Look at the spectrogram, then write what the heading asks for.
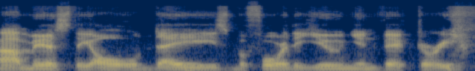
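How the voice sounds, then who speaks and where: A man speaks at a fairly slow pace in a put-on character voice with a Southern accent. His pitch is very deep and low. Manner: nostalgic, grumbling.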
